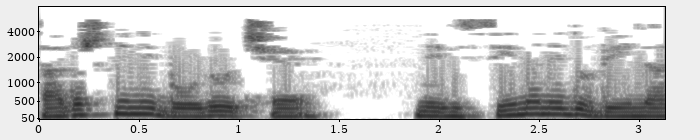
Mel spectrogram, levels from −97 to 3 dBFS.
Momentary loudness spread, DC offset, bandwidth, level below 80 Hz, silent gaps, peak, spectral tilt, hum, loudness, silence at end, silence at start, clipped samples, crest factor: 6 LU; under 0.1%; 5.8 kHz; -48 dBFS; none; -10 dBFS; -12 dB/octave; none; -20 LUFS; 0 s; 0 s; under 0.1%; 10 dB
